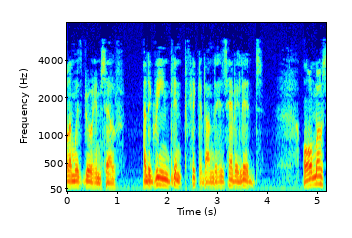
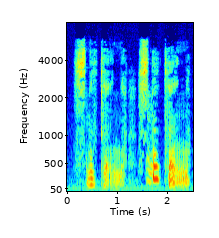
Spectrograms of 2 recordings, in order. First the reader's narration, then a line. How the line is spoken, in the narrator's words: he hissed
